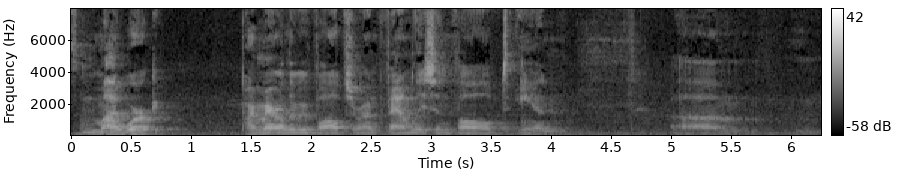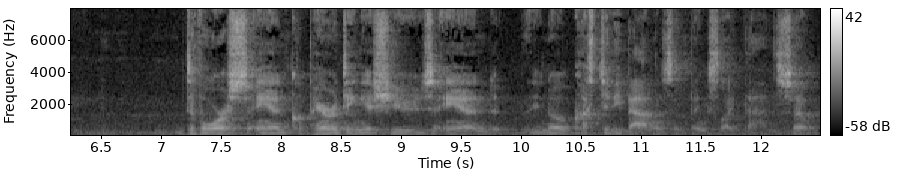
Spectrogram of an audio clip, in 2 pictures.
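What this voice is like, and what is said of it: American accent. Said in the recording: “someone with an American accent ... the first one with an accent that's not Australian”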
